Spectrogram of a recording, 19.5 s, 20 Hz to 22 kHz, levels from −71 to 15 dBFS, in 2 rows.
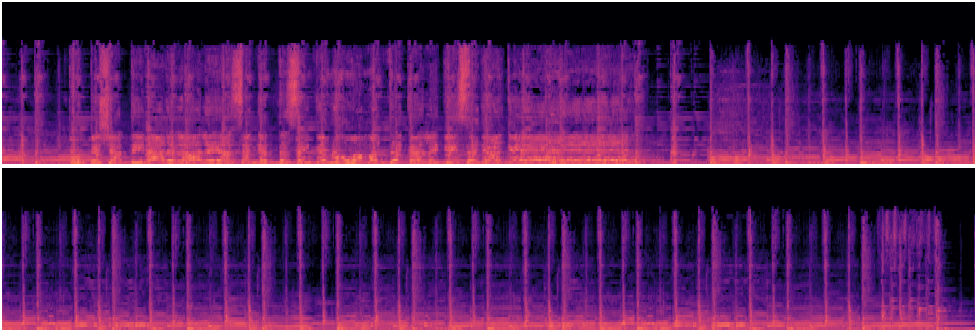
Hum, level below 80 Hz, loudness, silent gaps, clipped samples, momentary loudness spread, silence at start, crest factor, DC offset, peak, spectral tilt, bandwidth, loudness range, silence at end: none; -22 dBFS; -15 LUFS; none; under 0.1%; 6 LU; 0 s; 14 dB; under 0.1%; 0 dBFS; -4 dB/octave; 17 kHz; 5 LU; 0 s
